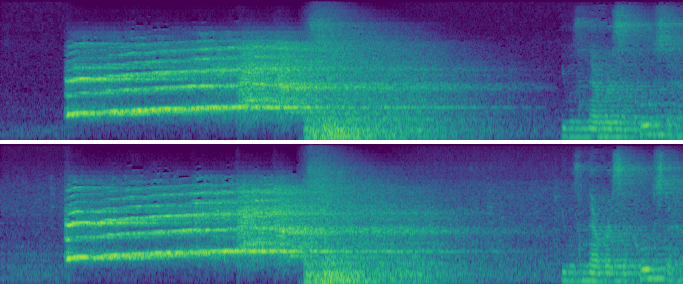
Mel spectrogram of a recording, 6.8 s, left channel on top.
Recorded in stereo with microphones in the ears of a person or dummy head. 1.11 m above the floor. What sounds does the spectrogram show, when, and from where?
0.6 s a scream: 65° right (ahead or behind), 2 m; by 2.9 s 35° right (ahead or behind), 4 m
3.0 s a thud: 50° right (ahead or behind), 1.9 m
5.6 s a woman speaking: 30° right (ahead or behind), 0.5 m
